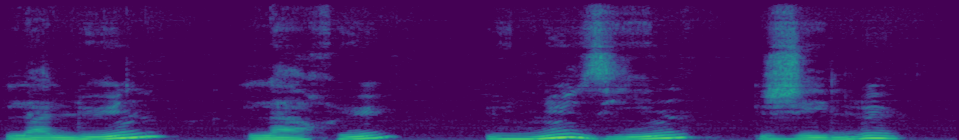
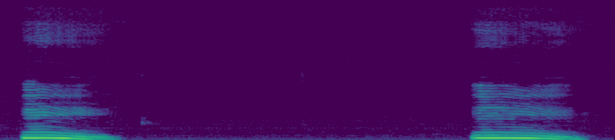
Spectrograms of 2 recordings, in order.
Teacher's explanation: Le son U, qui s'écrit avec la lettre U, les lèvres en avant, la langue relevée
